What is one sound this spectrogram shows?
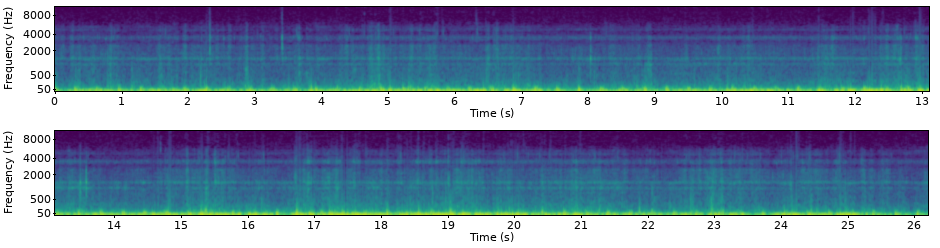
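Bicycle tyres rumble over a bumpy dirt trail.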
